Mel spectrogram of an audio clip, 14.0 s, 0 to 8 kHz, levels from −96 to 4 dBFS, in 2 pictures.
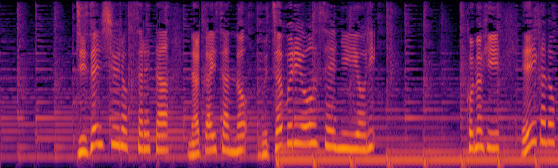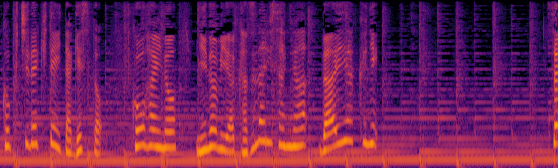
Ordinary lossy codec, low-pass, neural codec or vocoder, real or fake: none; none; none; real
